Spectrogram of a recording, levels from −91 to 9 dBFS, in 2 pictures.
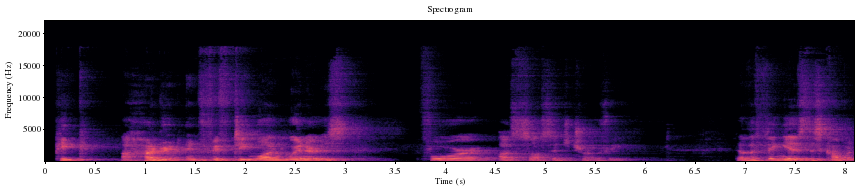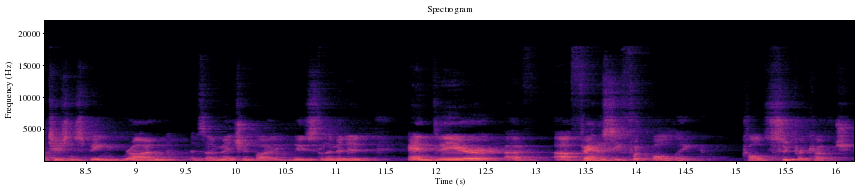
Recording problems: off-mic speech; far
room echo; noticeable; dies away in 1 s

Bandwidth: 18 kHz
